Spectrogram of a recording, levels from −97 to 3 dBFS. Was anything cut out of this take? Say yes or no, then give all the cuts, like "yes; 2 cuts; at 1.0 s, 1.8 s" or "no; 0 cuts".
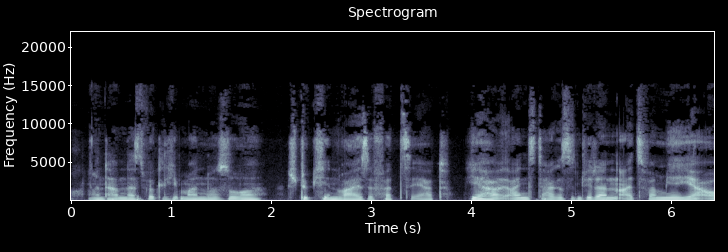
yes; 1 cut; at 3.9 s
